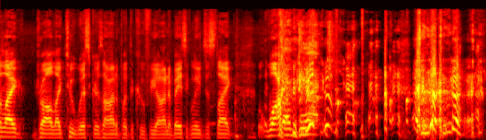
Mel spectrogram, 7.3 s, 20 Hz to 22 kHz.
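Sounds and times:
speech: 0.0s - 5.5s, 6.3s - 7.2s
chuckling and breathy voiced sounds: 3.6s - 7.2s
rough cough: 4.1s - 7.2s.

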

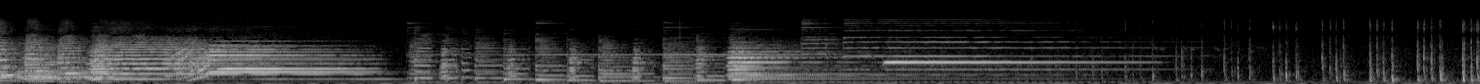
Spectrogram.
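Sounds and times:
held musical chord: 0.0s - 11.8s
horse hooves clip-clopping: 10.6s - 14.7s.

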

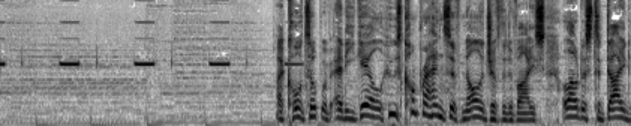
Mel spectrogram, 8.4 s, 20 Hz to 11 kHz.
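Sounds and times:
electronic alarm beep from a small speaker of a handheld accessory: 0.8s - 1.2s, 1.8s - 2.2s, 2.8s - 3.1s, 3.7s - 4.0s
speech: 3.7s - 8.4s.

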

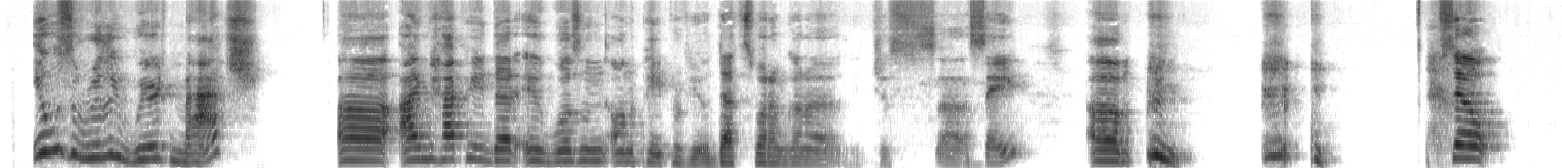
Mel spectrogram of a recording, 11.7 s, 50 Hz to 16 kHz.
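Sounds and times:
speech: 0.2s - 10.1s, 10.7s - 11.3s
person clearing throat: 8.6s - 10.1s
person coughing: 8.6s - 10.1s.

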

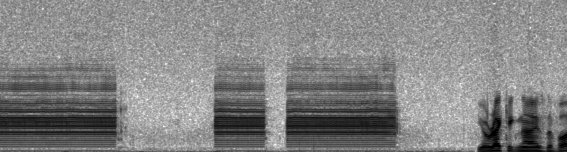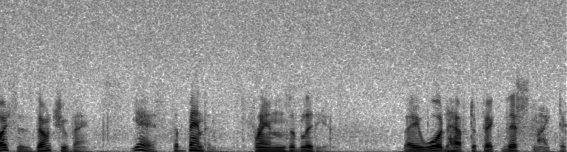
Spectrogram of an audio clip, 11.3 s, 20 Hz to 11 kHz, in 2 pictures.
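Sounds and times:
front door buzzer harsh electric drone: 0.0s - 1.3s, 2.2s - 4.0s
speech: 4.8s - 9.1s, 9.7s - 11.3s.

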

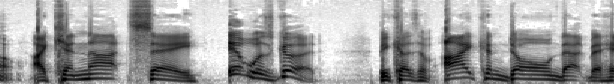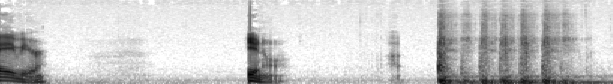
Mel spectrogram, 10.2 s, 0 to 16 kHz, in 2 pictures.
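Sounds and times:
speech: 0.0s - 5.6s, 7.2s - 7.5s
heavy knocking on a door: 8.8s - 10.0s.

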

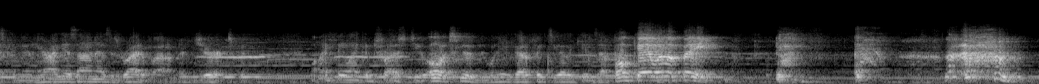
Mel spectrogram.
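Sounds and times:
speech: 0.5s - 8.1s
laughter: 3.2s - 10.3s
person clearing throat in rough gravelly bursts: 7.7s - 10.3s.

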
